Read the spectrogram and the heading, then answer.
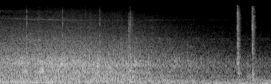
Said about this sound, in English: Truck. Truck! Holy shit, big truck! Oh my God!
